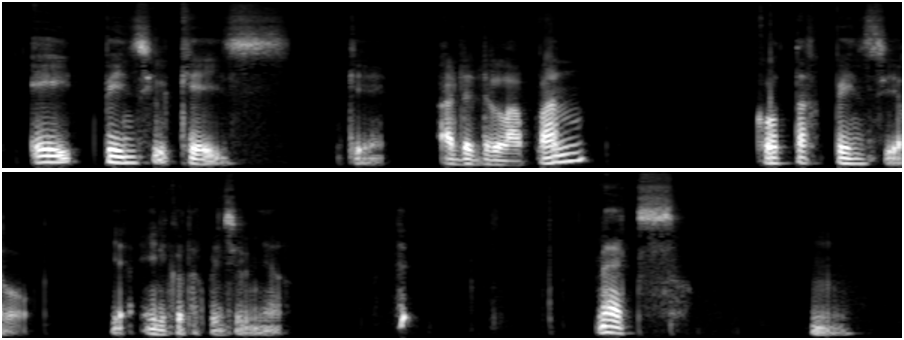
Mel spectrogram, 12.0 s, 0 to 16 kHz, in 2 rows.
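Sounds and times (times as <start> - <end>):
man's throaty vocal blip: 11.4 - 11.7.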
